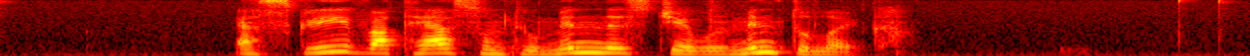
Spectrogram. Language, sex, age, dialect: Faroese, female, 36-60, Norðurstreymoy/Eysturoy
